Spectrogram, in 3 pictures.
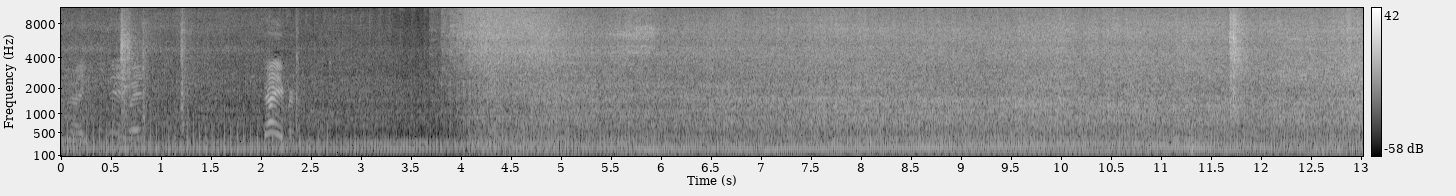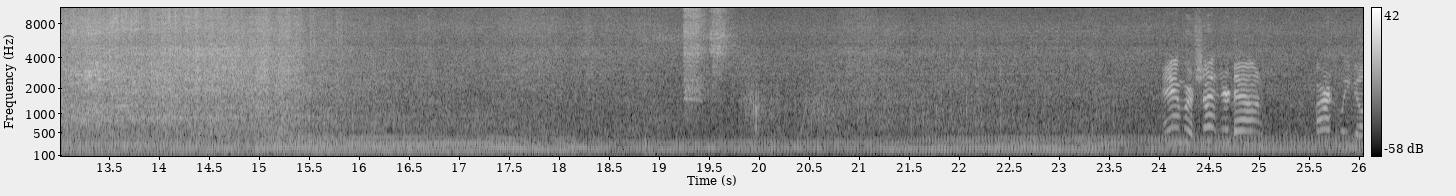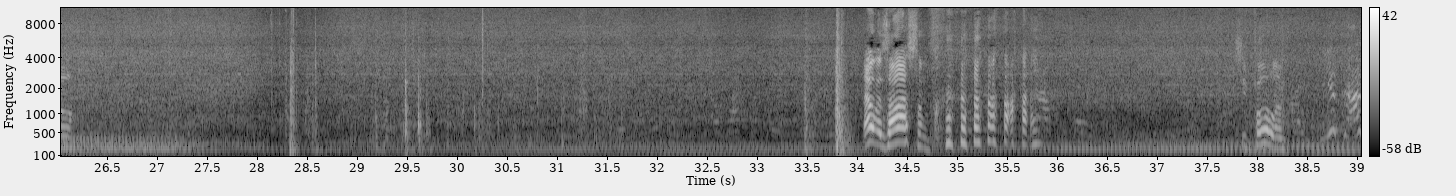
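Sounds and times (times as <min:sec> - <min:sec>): small engine under load: 0:02.4 - 0:16.5.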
